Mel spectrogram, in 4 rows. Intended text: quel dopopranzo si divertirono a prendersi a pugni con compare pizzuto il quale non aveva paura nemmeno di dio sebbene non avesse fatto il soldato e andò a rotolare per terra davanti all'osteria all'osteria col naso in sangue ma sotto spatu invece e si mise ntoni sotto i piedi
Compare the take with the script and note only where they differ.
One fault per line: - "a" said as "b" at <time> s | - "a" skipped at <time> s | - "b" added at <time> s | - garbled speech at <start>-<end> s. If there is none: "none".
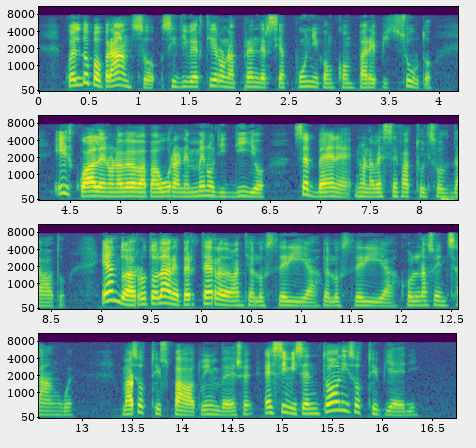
none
